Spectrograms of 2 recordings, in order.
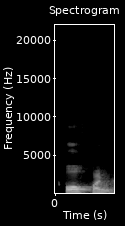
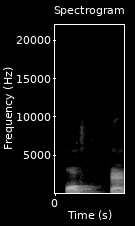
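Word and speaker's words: often: ऑफन का ना ये ऑफ 10 नहीं होता, इसका टी साइलेंट होता है, ऑफन बोलते हैं, तो OFN लिख दिया, ऑफन।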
